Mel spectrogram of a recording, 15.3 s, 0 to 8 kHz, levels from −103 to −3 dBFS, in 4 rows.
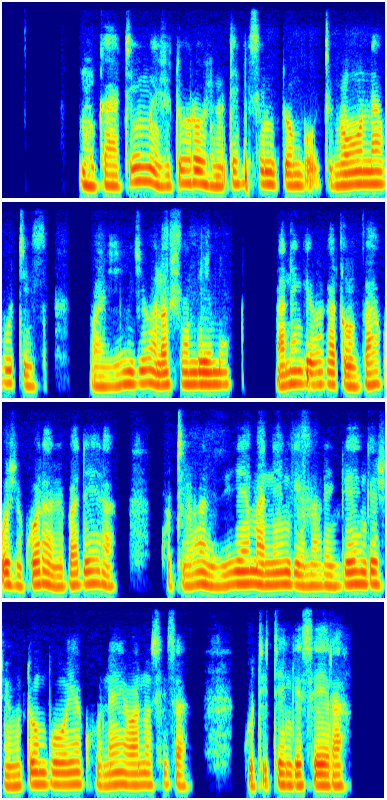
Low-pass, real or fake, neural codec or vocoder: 7.2 kHz; real; none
